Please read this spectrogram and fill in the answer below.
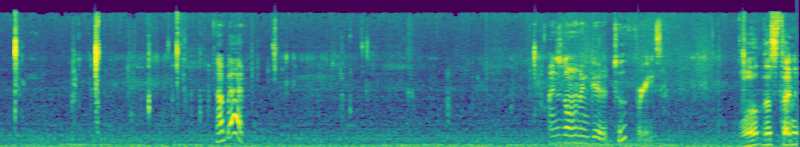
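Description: Steady low rumble of an idling car, heard from inside the cabin.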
